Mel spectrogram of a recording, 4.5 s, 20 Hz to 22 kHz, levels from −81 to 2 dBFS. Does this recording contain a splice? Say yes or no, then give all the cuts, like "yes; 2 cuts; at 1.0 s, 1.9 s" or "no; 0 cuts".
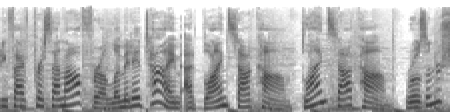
no; 0 cuts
